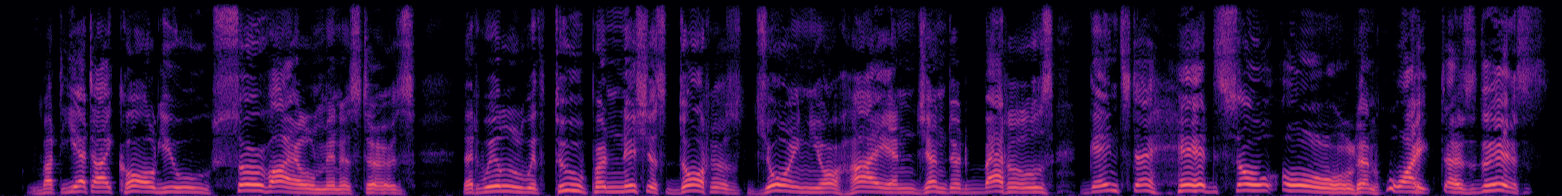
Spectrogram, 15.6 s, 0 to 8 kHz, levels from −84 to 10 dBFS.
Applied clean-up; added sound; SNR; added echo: none; none; none; none.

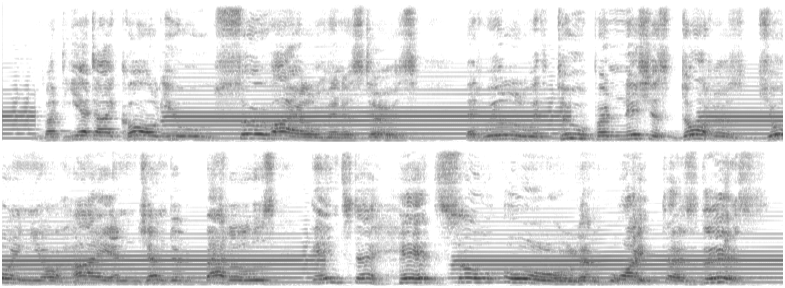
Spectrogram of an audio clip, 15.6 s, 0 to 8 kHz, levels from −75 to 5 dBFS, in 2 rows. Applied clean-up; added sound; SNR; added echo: none; Wind instrument, woodwind instrument; 4 dB; reverberation time 0.3 s.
